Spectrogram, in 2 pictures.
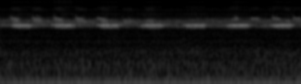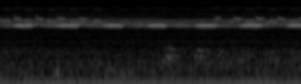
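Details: Crickets and other insects chorusing in the middle of autumn, near a streetlamp: a steady high trilled band pulsing roughly twice a second in even waves, several overlapping chirping layers, with a faint low sound near the end.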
